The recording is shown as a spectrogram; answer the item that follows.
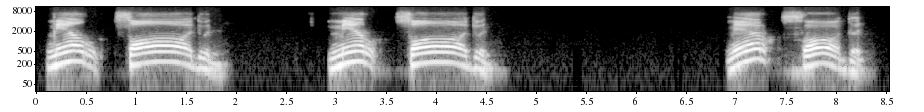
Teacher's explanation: Bahwasanya huruf isti'la itu ada 7 yang terkumpul dalam huruf khussa dautin qid hasr. Jadi apabila ada ra mati bertemu salah satu huruf isti'la yang ke-7, maka ra tersebut dibaca tebal.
